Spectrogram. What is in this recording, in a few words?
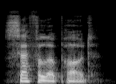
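"cephalopod", British English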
